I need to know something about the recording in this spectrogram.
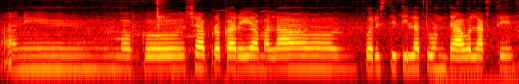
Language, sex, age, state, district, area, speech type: Marathi, female, 30-45, Maharashtra, Nagpur, rural, spontaneous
